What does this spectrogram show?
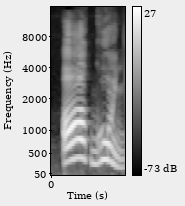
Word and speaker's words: огонь: слова так нельзя конечно ставлю ударение ударение падает на второй слог ну а теперь действую по алгоритму огонь говорим мы и слышим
